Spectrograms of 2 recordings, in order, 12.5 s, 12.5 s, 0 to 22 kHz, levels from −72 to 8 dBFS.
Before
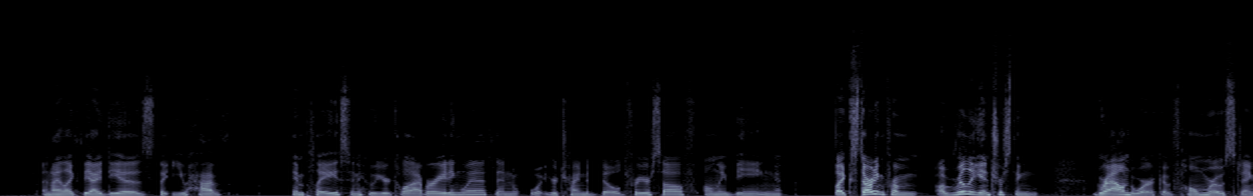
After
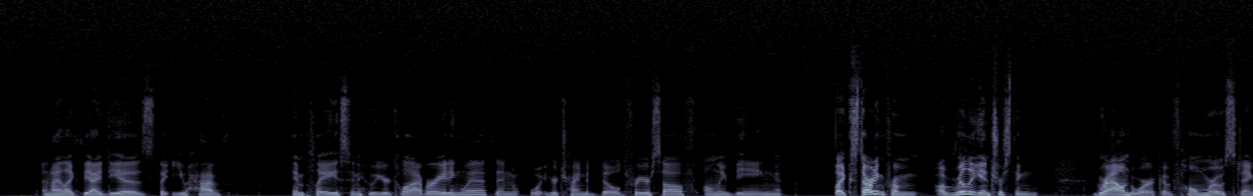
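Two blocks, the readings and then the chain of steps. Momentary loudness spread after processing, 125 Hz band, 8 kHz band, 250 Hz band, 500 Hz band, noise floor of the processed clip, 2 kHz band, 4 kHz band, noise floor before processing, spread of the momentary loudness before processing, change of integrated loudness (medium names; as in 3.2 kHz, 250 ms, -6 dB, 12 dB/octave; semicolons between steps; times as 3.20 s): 12 LU, 0.0 dB, 0.0 dB, 0.0 dB, 0.0 dB, -54 dBFS, 0.0 dB, 0.0 dB, -57 dBFS, 12 LU, 0.0 dB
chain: added noise violet -57 dBFS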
